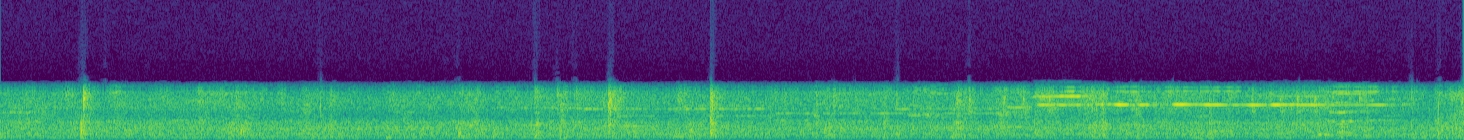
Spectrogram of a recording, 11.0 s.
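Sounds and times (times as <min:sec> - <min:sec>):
train wheels on rail: 0:00.0 - 0:10.9
faint high brake tones: 0:04.5 - 0:10.6.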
